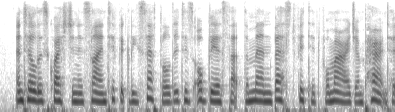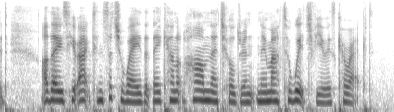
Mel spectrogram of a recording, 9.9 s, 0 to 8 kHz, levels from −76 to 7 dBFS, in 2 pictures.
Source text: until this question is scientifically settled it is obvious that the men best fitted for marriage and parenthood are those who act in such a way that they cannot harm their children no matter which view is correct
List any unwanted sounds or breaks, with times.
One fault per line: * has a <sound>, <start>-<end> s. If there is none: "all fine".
all fine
